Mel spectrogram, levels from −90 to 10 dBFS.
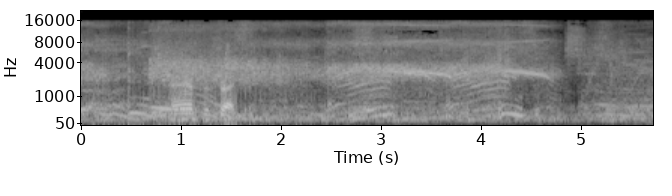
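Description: From the start to 2.33 s the audio carries buffer tearing: the writer and the hardware reader of the ring buffer have drifted out of step and cross inside every period, so a small slice of each buffer, a few percent, is stale material from about 40 ms earlier, spliced in with hard edges. The result is a steady robotic buzz at 46.9 Hz, which fits a 1024-sample buffer, riding on the sound wherever signal is present.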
